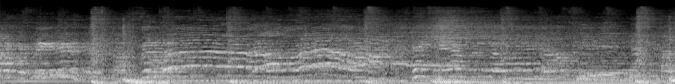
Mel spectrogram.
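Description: Gospel choir singing with a live band, voices gliding over a steady low bass line and a beat.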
